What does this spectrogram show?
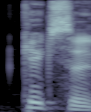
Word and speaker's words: Kexin: Alors, on a assisté à une démonstration de Kuksun. J'ai bien prononcé ?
